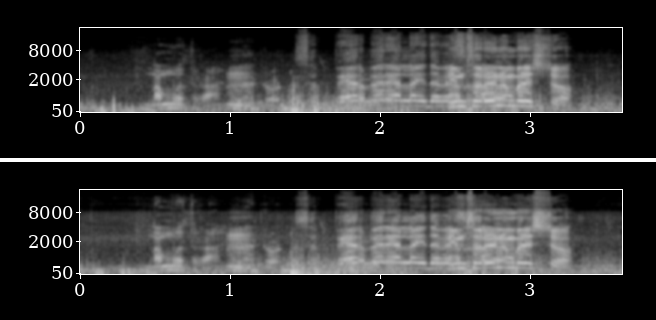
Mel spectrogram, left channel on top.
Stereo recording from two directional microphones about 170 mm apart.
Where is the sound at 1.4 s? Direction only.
75° left (ahead or behind).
